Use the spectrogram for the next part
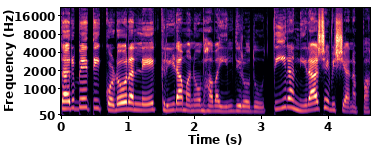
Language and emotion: Kannada, disgusted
